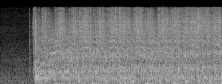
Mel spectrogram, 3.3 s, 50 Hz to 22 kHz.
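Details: John Deere 401C diesel after priming fuel lines, throttle at about half: brief crank, then it catches and runs on with an uneven, rough beat that never fully settles; oil-cooler flex hose left off, oil spraying.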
